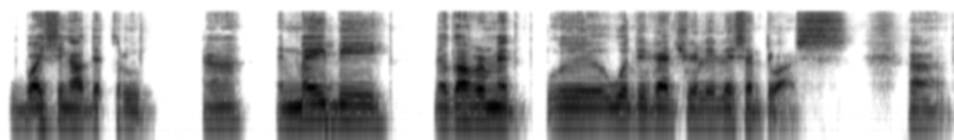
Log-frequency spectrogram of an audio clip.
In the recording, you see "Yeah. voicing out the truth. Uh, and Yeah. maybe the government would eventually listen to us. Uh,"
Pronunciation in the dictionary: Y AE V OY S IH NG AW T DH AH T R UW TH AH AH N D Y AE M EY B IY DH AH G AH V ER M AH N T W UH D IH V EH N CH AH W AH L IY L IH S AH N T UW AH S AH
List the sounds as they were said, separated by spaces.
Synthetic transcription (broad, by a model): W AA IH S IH NG AW T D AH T R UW T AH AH N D M EY B IY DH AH G AH V ER M AH N T W UH D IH V EH N CH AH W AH L IY L IH S AH N T UW AH S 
